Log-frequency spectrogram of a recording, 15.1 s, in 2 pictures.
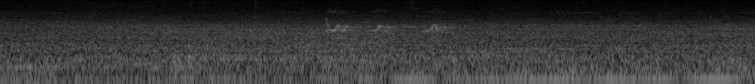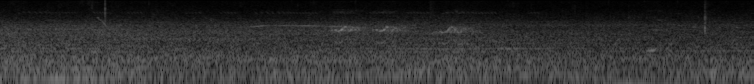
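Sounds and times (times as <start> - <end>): outdoor background hiss: 0.0 - 15.0
bird calling: 3.2 - 4.6, 9.5 - 12.6.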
